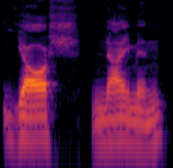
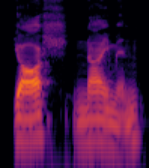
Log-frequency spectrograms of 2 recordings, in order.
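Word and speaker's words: Yosh Nijman: start uh looking at Yos uh Yos nyman excuse me that's how you pronounce it n Yosh nyman and you kind of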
